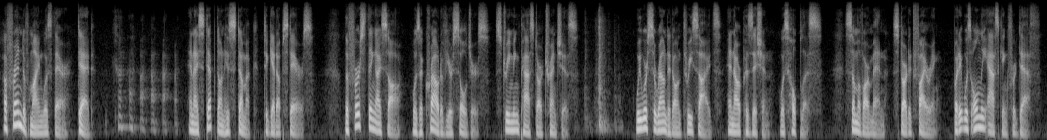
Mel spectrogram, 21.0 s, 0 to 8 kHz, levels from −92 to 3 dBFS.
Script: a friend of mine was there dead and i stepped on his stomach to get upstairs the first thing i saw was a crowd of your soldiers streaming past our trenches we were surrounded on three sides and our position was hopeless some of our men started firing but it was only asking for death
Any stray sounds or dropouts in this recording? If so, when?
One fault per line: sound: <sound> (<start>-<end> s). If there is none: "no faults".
sound: laugh (2.1-3.6 s)
sound: squeak (11.7-12.5 s)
